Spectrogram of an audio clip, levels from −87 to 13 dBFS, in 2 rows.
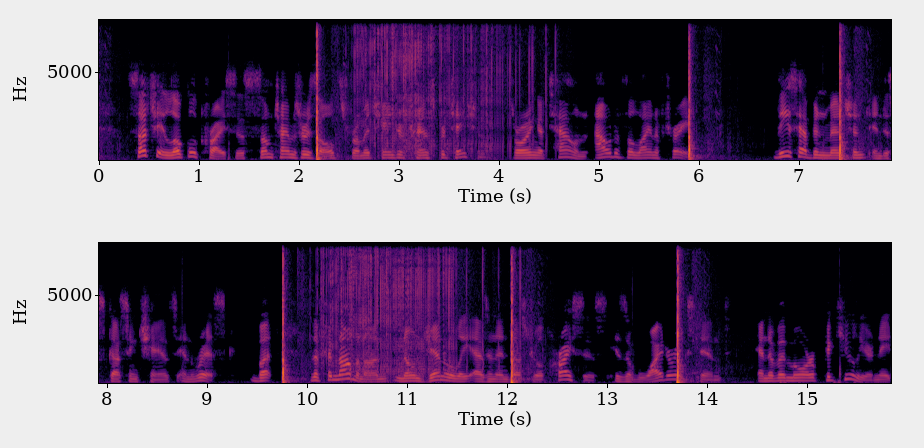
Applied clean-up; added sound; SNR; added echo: none; Fireworks; -3 dB; none.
